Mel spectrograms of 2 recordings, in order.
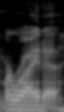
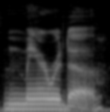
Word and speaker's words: Merida: mindful saying it because I just learned I've been saying it wrong ever since I got it and calling it Moriah it's Merida Color Me thank you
